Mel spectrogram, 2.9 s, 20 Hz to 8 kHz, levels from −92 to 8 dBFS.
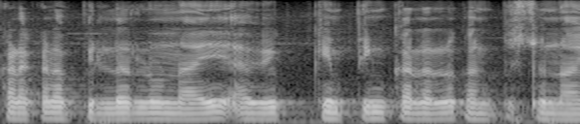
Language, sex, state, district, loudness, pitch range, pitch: Telugu, male, Andhra Pradesh, Visakhapatnam, -18 LUFS, 100-105 Hz, 105 Hz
